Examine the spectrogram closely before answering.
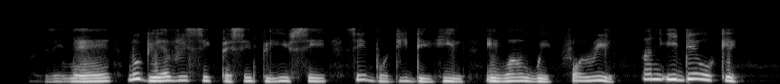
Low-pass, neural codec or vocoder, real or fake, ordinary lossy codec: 5.4 kHz; autoencoder, 48 kHz, 32 numbers a frame, DAC-VAE, trained on Japanese speech; fake; none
